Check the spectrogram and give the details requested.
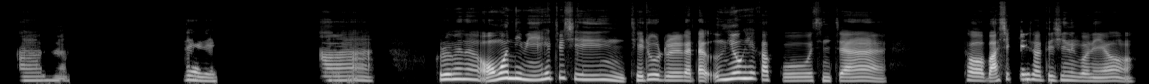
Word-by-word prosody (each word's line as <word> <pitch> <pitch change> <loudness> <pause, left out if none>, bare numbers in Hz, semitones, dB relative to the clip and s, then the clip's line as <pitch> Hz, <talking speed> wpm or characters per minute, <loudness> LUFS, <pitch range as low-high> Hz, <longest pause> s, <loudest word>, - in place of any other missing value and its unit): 아. 185 0 -7 1.4
네네. 180 -6 -2 1.1
아. 190 -1 -5 0.6
그러면은 235 -1 +2
어머님이 255 -6 +5
해 270 - +1
주신 220 - -3
재료를 190 -2 0
갖다가 170 -1 +1
응용해 270 +5 +4
갖고 175 -5 -3
진짜 170 -3 -2 0.8
더 185 -3 +2
맛있게 205 +9 +1
해서 225 -3 0
드시는 195 -2 -5
거네요. 160 -1 -4
190 Hz, 210 characters per minute, -18 LUFS, 170-225 Hz, 1.4 s, 어머님이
